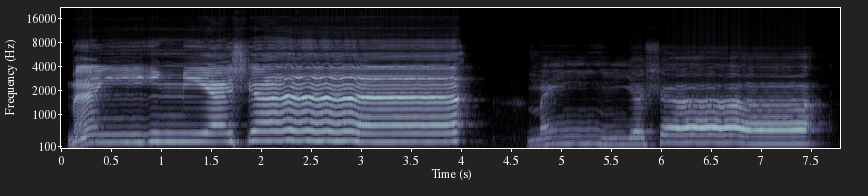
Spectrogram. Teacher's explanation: حمزہ کو وقف میں ساکن سے بدل دیں گے، یعنی پیش جو ہے وقف میں جزم سے کنورٹ ہوگی تو ہم یہاں پر جھٹکا دیں گے.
